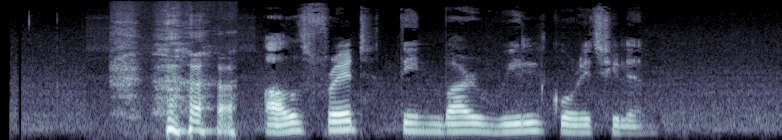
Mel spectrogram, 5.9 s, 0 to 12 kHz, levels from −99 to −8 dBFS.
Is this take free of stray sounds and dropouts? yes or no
no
